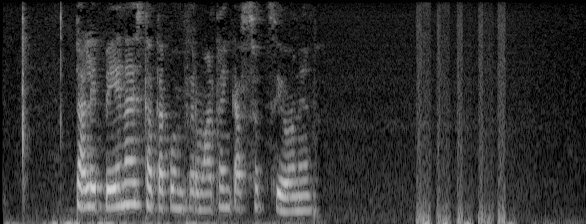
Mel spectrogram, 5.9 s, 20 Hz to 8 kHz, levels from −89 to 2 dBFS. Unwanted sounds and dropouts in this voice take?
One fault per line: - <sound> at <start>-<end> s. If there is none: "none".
- laugh at 4.2-5.2 s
